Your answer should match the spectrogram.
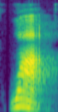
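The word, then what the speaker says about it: は: For example, noto erebētā kādo When used as a subject particle, ha is pronounced as wa.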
